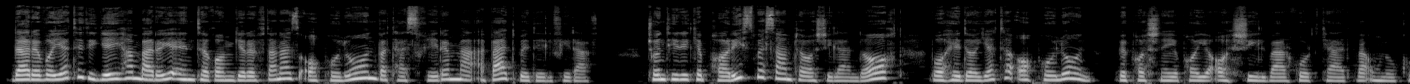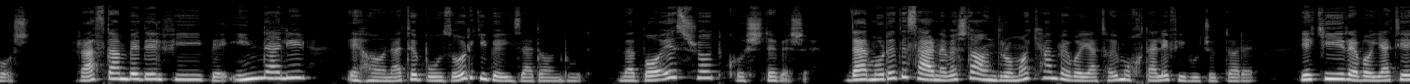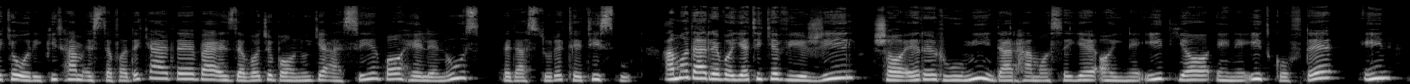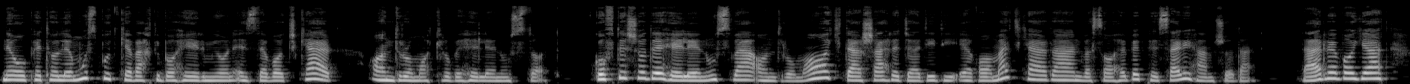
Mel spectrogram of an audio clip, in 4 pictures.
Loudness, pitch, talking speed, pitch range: -20 LUFS, 200 Hz, 130 wpm, 180-245 Hz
